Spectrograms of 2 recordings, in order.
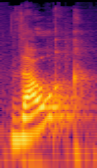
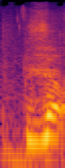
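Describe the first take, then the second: First: It begins with a 'th' sound. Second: It begins with a 'z' sound. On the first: This is the standard form. "we don't pronounce the of ذوق as the" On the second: This is the spoken dialect form. "we pronounce it as za, and the qa becomes a"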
